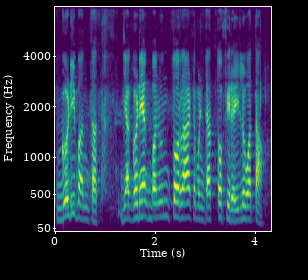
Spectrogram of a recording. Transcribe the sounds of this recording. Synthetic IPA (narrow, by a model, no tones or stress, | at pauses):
ɡəɽibãnd̪t̪at̪ | d͡ʑjaɡəɽjãk̚baluːnt̪ɔɾaʈm̤əɳt̪at̪ːɔfiɾəjlʋət̪a̰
